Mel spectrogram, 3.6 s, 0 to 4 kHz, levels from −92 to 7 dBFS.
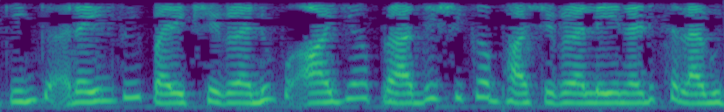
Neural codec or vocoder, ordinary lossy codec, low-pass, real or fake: none; none; 3.6 kHz; real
